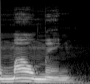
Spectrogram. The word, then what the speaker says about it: Mahoman: Poi ho aggiunto una N alla fine e si scrive Mahoman, però lo pronuncio Maomen.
